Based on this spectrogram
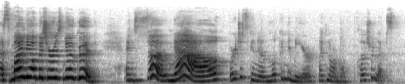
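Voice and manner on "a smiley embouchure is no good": very loud, high-pitched, belted Irish brogue. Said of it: "with that Irish sound".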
